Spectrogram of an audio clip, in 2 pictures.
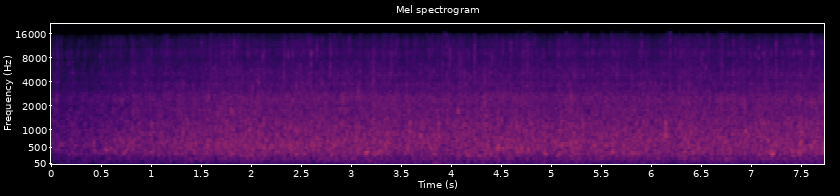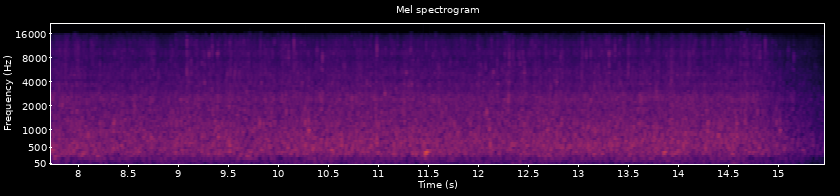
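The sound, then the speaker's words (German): Steady rushing of a flowing river, continuous, with a dense churning wash of water that holds an even level throughout and no voices. “Gesegnet und geschlagen zieht er über den Fluss, hinein in die ungewisse Zukunft.”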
